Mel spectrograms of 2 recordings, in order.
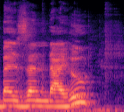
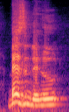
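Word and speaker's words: Bezuidenhout: a euro golfer christiane bezendai hoot that's probably not how you say it bison to hoot uh is probably a little bit better there uh he is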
